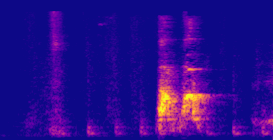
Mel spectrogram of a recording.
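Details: Two dogs sitting on a window sill indoors; a couple of soft low huffs, then a loud bark with a tonal whine tail around the middle, followed by quieter grumbling sounds.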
